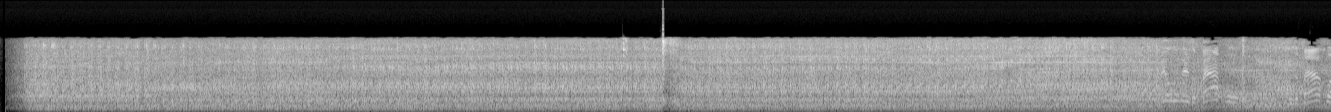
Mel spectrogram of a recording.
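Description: The big ranch tractor's heavy diesel engine runs at a loud, steady idle close by, in north central Montana, a constant rumble that fills the whole span with only slight wavering near the end.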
